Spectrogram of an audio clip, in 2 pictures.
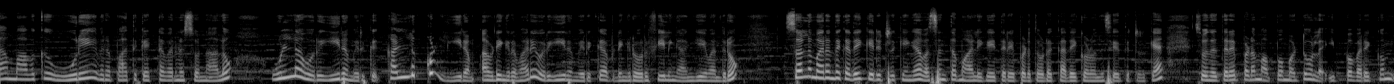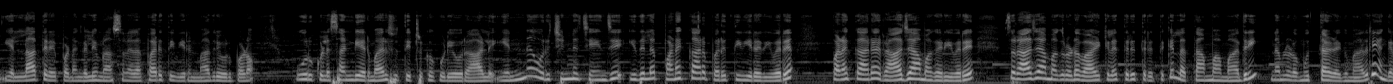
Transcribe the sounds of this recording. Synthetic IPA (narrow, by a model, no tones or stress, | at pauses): laːmaːʋɯkːɯuːɾeːɪʋɐɾɐpaːɾt̪ɯkɛʈːɐʋɐɾnːɯsɔnːaːlʊ̃ | ʊɭːɐɔɾɯiːɾɐmɪɾɯkːɯkɐɭːɯkːʊɭiːɾɐmɐpːɐɽɪŋɡɪɾɐmaːd̪ɾiɔɾɯiːɾɐmɪɾɯkːɯɐpːɐɽɪŋɡɪɾɐɔɾɯfiːlɪŋɡɐŋɡeːjɐʋɐnd̪ɯɾɯ̃ | sɔlːɐmaɾɪnd̪ɐkɐðɐɪkeːʈːɪʈːɪɾɯkːiːŋɡɐʋɐsɐnt̪ɐmaːɭɪɣɐɪt̪ɪɾɐɪpːɐɽɐt̪ːoːɽɐkɐðɐɪkɔɽɐnd̪ɯseːɾt̪ːɯʈːɪɾɯkːẽːsoːɪnd̪ɐt̪ɪɾɐɪpːɐɽɐmɐpːoːmɐʈːʊ̃ɪlːɐ̰ʔɪpːoːʋɐɾɐɪkːɯmɛlːaːt̪ɪɾɐɪpːɐɽɐŋɡɐɭɐjɯmnãːsɔnːɐɪlaːpɐɾɯt̪ːiʋiːɾɐnmaːðɪɾiɔɾɯpɐɽõ | uːɾɯkːɯɭːɐsɐɳɖɪjɐɾmaːðɾisʊt̪ːɪʈːɾɯkːɐkːuːɽɪjɐɔɾɯaːɭɯ̰ɛnːɐɔɾɯt͡ʃɪnːɐt͡ʃeːɲd͡ʒɯʔɪðɪlɐpɐɳɐkːaːɾɐpɐɾɯt̪ːiʋiːɾɐɾɪʋɐɾɯ | pɐɳɐkːaːɾɐɾaːd͡ʒaːmɐɣɐɾɪʋɐɾɯ | soːɾaːd͡ʒaːmɐɣɐɾoːɽɐʋaːɻkɐɪlɐt̪ɪɾɯt̪ːɪɾɐt̪ːɯkːɯlɐt̪ːaːmaːmaːðɪɾinɐmɐɭoːɽɐmʊt̪ːaːɻɐɣɯmaːðɪɾiɐŋɡɐ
